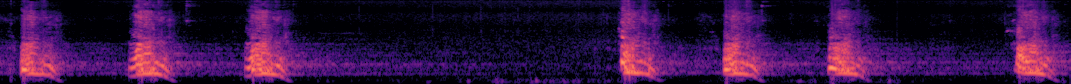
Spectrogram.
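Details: Redbone Coonhound; chop bark; signalling quarry treed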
